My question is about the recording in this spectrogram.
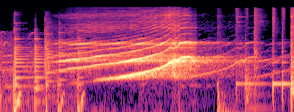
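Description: A comic sound effect: a siren-like tone that slides upward in pitch over about a second and a half, then levels off and fades. A few sharp clicks come before it.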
